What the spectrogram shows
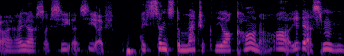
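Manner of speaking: very soft, hushed, self-absorbed mutter under the breath. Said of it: "He starts muttering to himself".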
